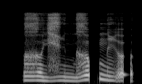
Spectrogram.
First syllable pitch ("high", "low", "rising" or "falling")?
low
